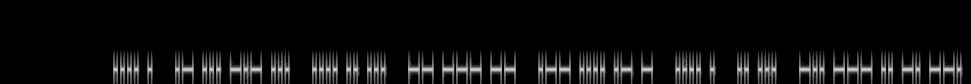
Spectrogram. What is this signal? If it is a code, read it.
Morse code, heard as a keyed tone, about 34 wpm, 700 Hz. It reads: HE ASKS HIS MOM WHAT HE IS DOING
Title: Easy Phrases 35wpm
